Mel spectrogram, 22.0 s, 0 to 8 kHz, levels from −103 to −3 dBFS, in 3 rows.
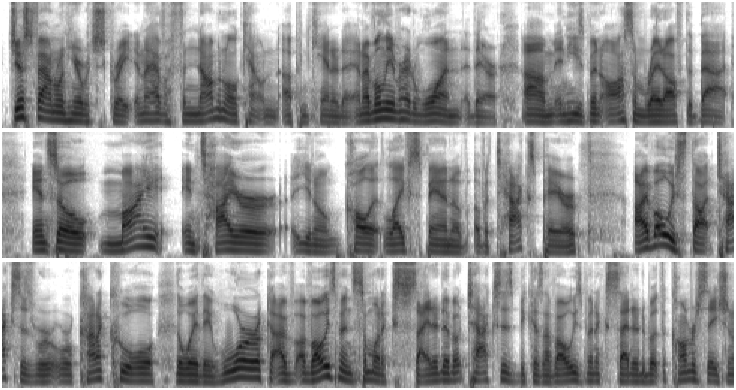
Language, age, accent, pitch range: English, 20-39, American, 110-130 Hz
